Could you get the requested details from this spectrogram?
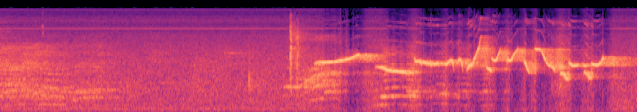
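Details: White-rumped shama, a long-tailed bird described as a super fighter. After about three seconds of near silence come loud, clear whistled phrases that slide up and down, with brief rapid notes between them.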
